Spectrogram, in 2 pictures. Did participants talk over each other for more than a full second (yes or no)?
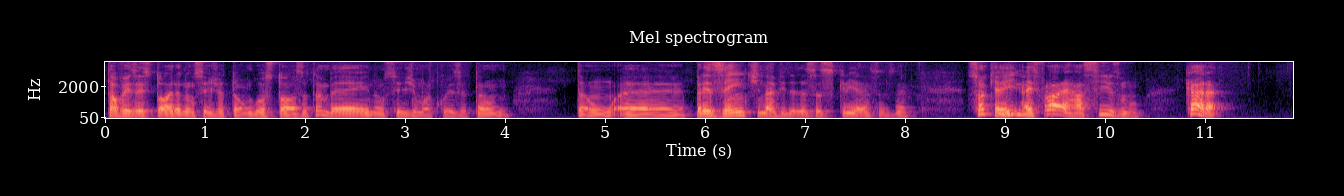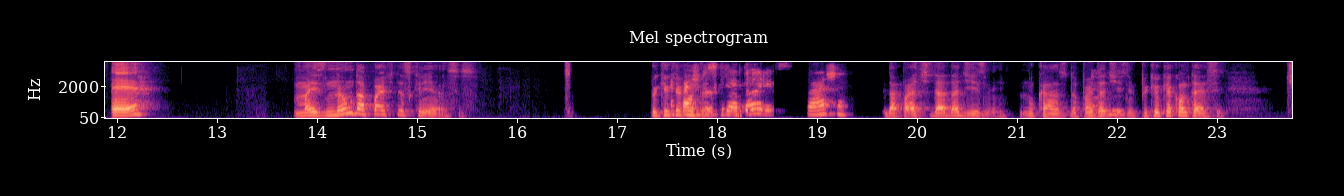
no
